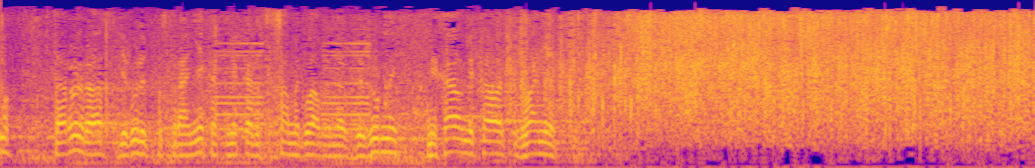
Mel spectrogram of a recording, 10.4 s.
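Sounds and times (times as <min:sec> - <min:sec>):
speech: 0:00.0 - 0:06.0
audience applause: 0:04.8 - 0:10.3.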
